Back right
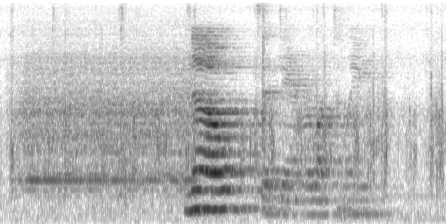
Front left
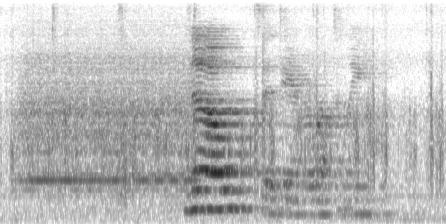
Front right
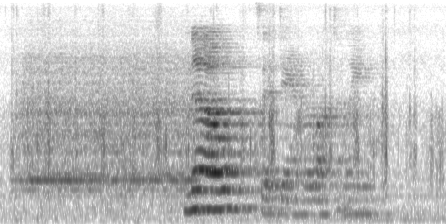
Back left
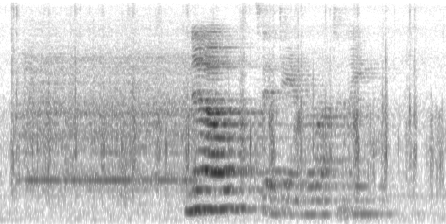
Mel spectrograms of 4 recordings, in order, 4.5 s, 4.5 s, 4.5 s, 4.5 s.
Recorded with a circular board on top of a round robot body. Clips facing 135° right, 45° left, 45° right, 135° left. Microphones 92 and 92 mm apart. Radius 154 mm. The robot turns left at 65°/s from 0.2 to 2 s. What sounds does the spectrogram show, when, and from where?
1.8 s a woman speaking: 55° right, 1.9 m; by 3.7 s 65° right, 1.9 m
